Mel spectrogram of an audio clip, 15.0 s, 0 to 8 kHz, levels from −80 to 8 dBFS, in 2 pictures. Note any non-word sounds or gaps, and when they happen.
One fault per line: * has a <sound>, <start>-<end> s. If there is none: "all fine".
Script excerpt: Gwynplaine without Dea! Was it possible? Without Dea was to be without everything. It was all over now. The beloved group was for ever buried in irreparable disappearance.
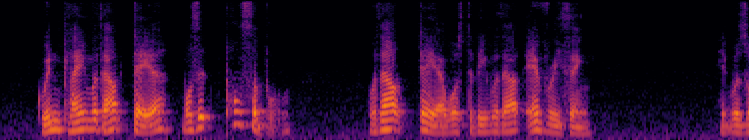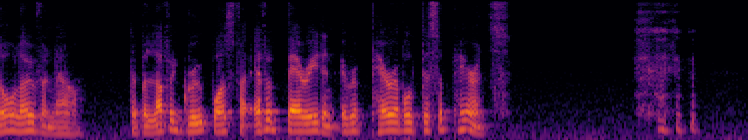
* has a laugh, 13.8-14.5 s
